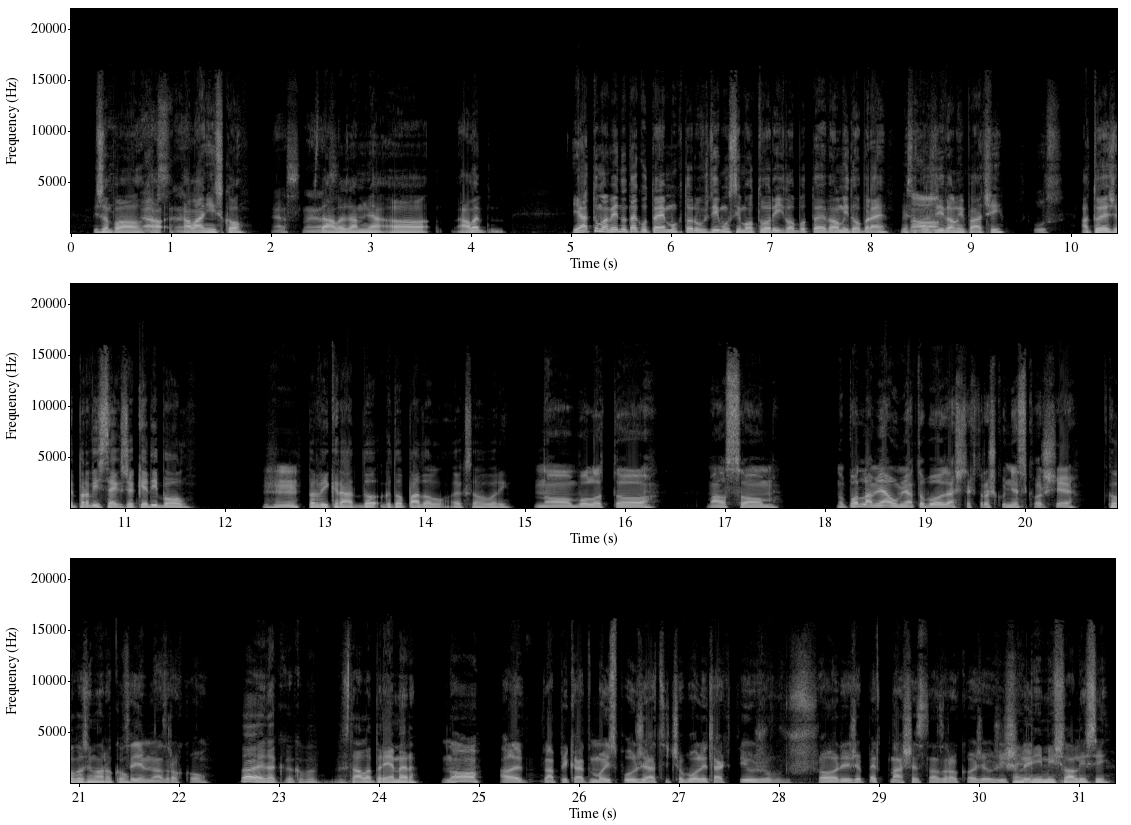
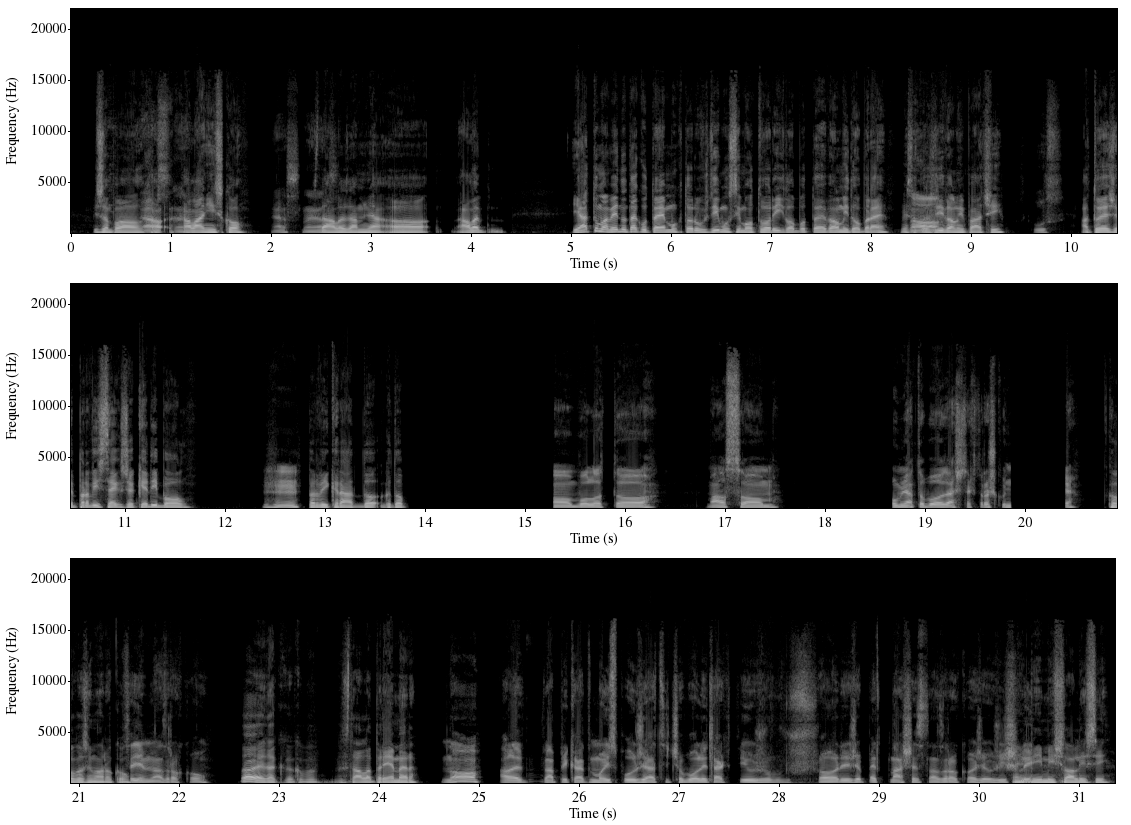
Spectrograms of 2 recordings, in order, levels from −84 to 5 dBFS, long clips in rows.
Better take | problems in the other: first | audio cutting out; at 14 s for 1.5 s, at 18 s for 0.5 s and at 20 s for 0.5 s

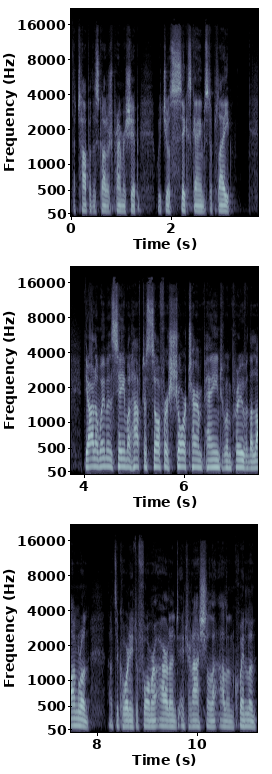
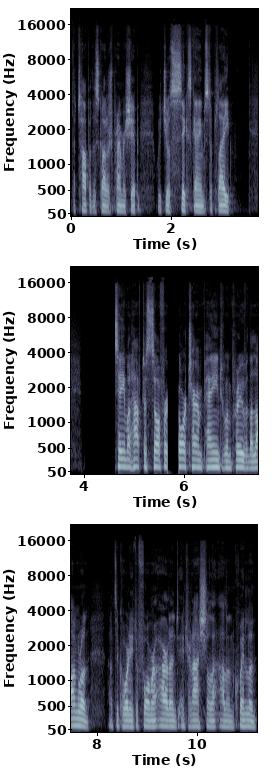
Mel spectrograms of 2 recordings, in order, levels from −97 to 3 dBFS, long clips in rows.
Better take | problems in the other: first | audio cutting out; at 4 s for 0.5 s and at 5.5 s

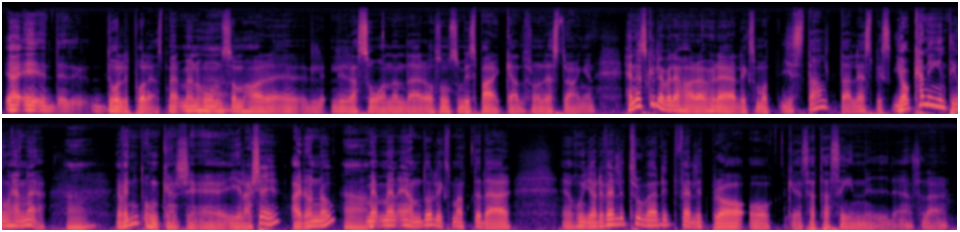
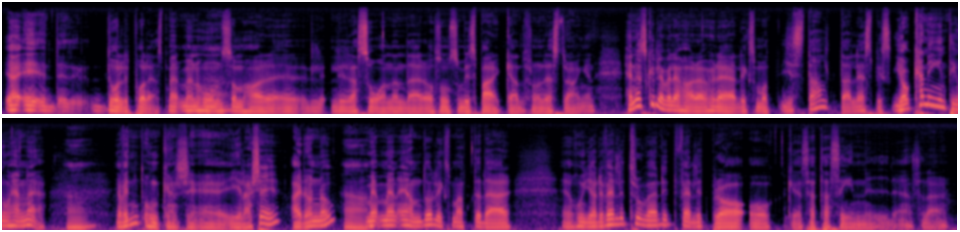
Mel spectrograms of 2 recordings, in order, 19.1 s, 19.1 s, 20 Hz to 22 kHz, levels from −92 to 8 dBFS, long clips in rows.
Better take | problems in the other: neither | none

